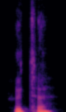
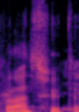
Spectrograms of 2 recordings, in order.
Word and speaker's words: Glashütte: Huta. Excellent pronunciation. No, that's good. No, that's good. That's way better than Glashütte. So Glashütte. they're proud of the New York underneath the Yeah, glass huta.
